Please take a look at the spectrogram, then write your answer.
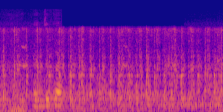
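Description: A sewing machine stitching clothes in a tailoring setting runs in a fast, even mechanical rattle throughout, close and loud, while a person talks over it.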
